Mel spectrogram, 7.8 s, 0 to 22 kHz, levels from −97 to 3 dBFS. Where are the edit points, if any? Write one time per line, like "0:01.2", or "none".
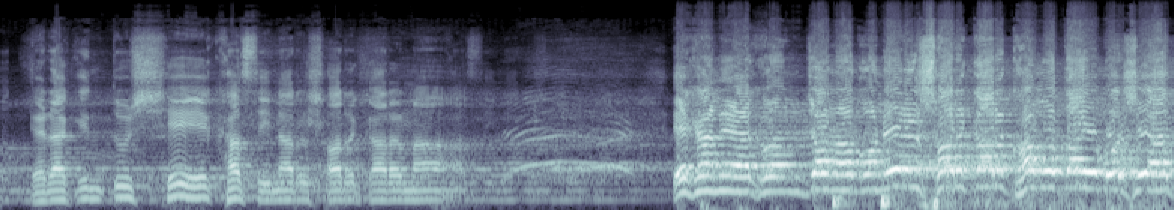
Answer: none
